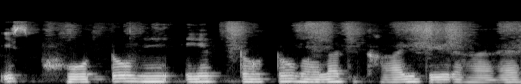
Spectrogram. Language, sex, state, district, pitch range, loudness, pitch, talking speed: Hindi, male, Bihar, Gaya, 115-130 Hz, -15 LUFS, 125 Hz, 115 wpm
